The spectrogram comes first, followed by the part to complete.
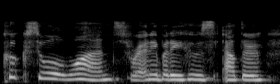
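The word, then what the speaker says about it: Kuk Sool Won: It's actually pronounced Kuk Sul Wan for anybody who's out there who practices this.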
